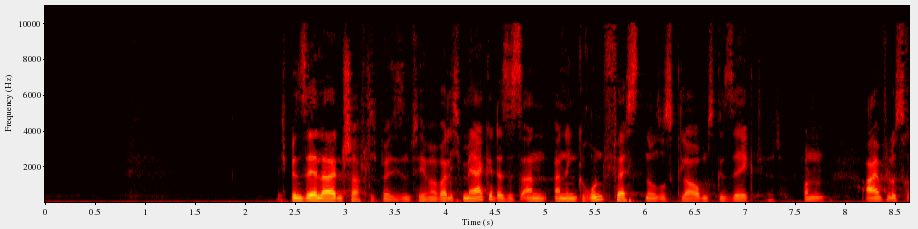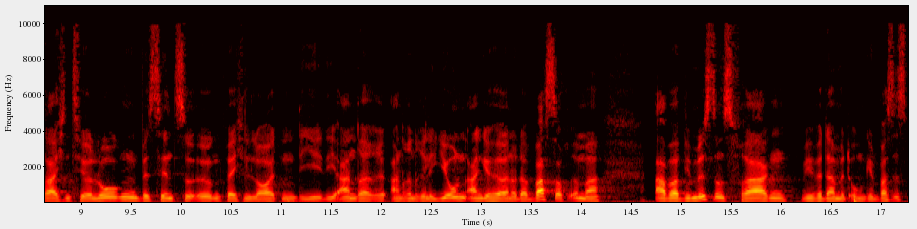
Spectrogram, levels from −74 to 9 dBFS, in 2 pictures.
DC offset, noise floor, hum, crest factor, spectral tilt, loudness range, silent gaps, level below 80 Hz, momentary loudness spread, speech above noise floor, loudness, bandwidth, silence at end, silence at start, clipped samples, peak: 0.2%; -63 dBFS; none; 22 dB; -6 dB/octave; 5 LU; none; -56 dBFS; 10 LU; 33 dB; -30 LUFS; 10.5 kHz; 0.05 s; 2.3 s; under 0.1%; -8 dBFS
